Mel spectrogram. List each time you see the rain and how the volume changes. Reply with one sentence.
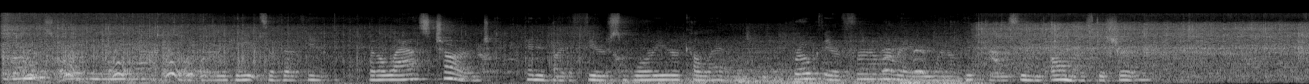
The rain can be heard from 0.0 to 13.0 s, getting quieter then louder.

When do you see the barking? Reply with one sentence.
The barking can be heard from 0.2 to 2.2 s, from 4.8 to 5.2 s, from 6.1 to 6.5 s and from 8.8 to 10.2 s.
